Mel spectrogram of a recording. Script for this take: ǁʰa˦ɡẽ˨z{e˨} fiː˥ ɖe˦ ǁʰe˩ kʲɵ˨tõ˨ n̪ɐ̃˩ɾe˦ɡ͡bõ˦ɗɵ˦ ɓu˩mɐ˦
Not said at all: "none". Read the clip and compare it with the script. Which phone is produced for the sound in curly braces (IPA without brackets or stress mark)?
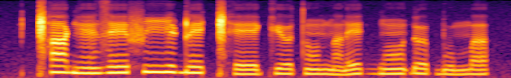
e˦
